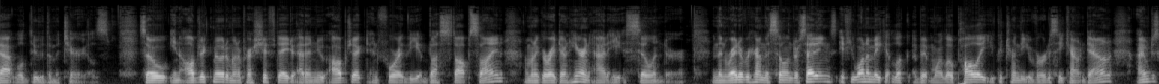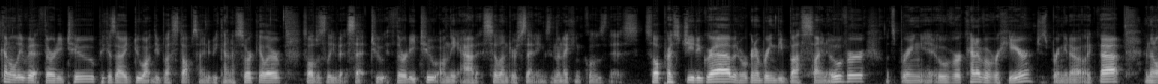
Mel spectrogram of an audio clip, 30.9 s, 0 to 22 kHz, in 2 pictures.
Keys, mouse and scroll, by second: 2.9 shift+a, 9.7 click, 10.6 scroll up 4, 11.2 scroll up 3, 12.9-14.1 drag, 23.1 click, 23.5 shift+middle click, 24.4 g, 26.1-27.3 middle drag, 27.3 g, 27.7 scroll down 1, 27.8 middle click, 28.0 scroll up 1, 28.1 g, 28.7 middle click, 29.0 g, 30.4-30.7 scroll up 1, 30.7 Tab.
